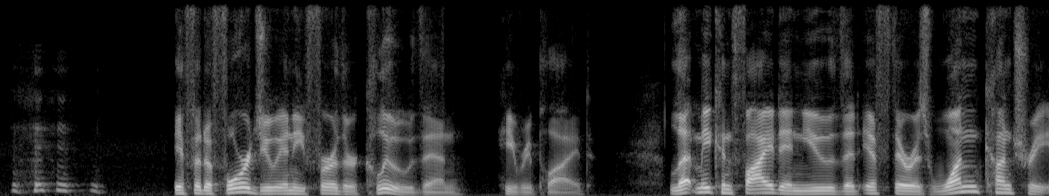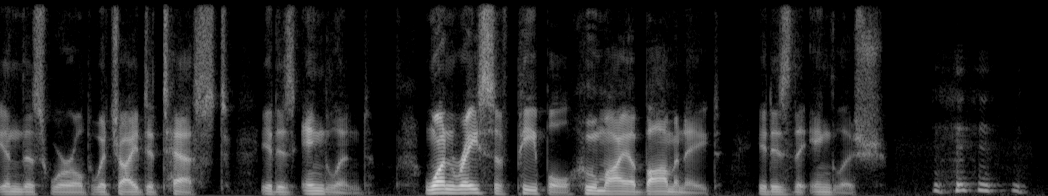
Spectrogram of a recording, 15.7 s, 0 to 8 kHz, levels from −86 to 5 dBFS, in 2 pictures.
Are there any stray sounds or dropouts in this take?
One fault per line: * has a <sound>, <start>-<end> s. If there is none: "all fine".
* has a laugh, 0.1-0.8 s
* has a laugh, 14.9-15.6 s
